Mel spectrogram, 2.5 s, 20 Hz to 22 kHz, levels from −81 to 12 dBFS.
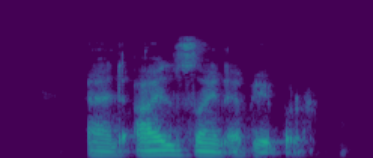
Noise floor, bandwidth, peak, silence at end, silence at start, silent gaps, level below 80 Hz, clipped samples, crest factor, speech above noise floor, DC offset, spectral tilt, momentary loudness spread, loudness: -79 dBFS; 8.8 kHz; -14 dBFS; 0.4 s; 0.6 s; none; -76 dBFS; under 0.1%; 20 dB; 46 dB; under 0.1%; -4.5 dB/octave; 15 LU; -33 LUFS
